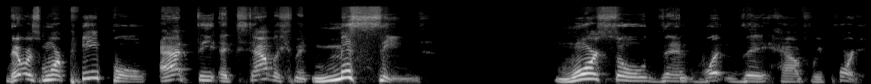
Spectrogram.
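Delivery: very slow, deliberate delivery with drawn-out key words; emphatic restatement. Real, not acted. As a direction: stretch out MISSING and spell it out for them. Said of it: "let me say this again, peoples".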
